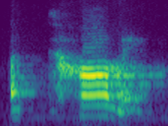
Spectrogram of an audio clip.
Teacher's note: because the ta is the primary stress. Not only that it's not a flat T, it's actually a strong aspirated T with a little H after.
